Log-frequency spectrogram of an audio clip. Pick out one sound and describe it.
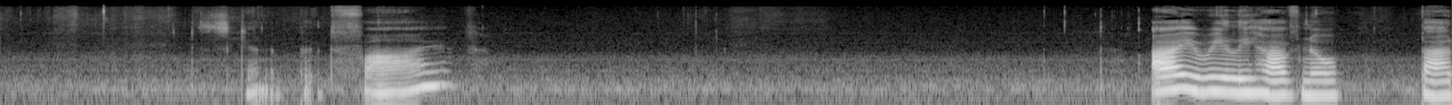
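Small glass beads click softly against each other.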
